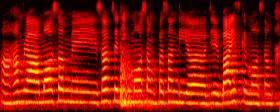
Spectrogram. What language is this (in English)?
Maithili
